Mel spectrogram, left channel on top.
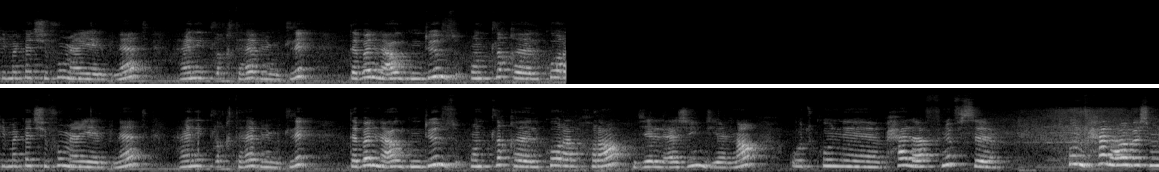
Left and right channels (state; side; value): drops out; left; at 5.7 s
